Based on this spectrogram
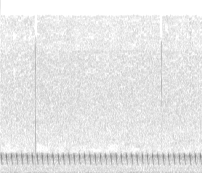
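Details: A European nightjar churrs close by in a nearby tree in UK woods on a late-spring evening at dusk: an unbroken, dry, mechanical trill of very rapid pulses at a steady pitch, over a faint low rumble from a distant road.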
